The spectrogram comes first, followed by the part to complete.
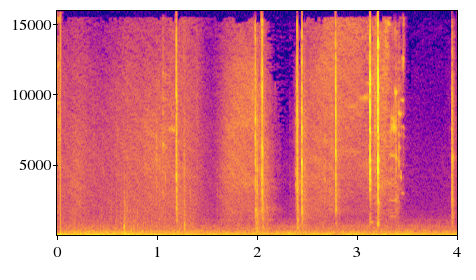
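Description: Spacecraft cabin ambience: a steady low rumble with sharp mechanical clicks scattered through it, several coming in quick pairs.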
